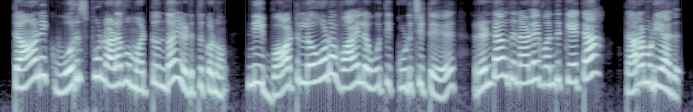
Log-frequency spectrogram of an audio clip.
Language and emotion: Tamil, angry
